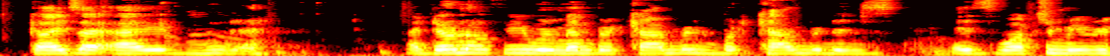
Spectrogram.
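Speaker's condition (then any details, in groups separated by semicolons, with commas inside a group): Quadriplegic cerebral palsy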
